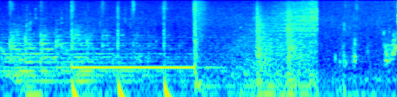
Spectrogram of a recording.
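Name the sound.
sipping coffee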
